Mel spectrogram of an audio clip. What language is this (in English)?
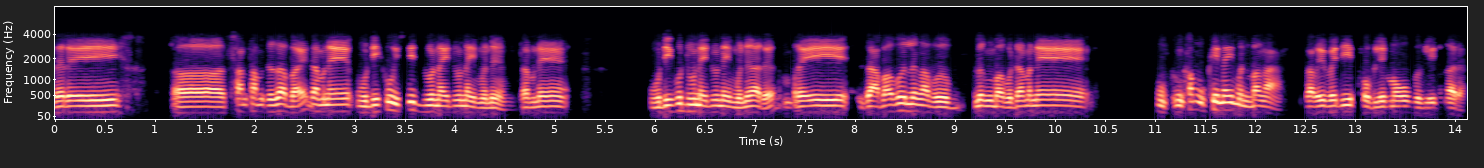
Bodo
